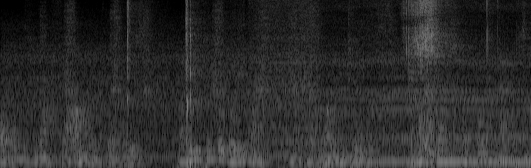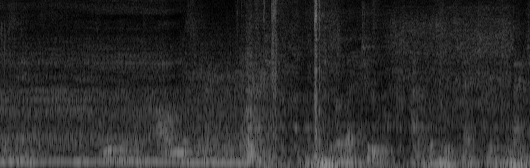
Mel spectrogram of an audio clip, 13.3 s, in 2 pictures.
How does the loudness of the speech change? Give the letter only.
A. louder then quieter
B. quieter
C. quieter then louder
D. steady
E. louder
D.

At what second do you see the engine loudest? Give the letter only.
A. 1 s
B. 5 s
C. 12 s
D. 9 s
D.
